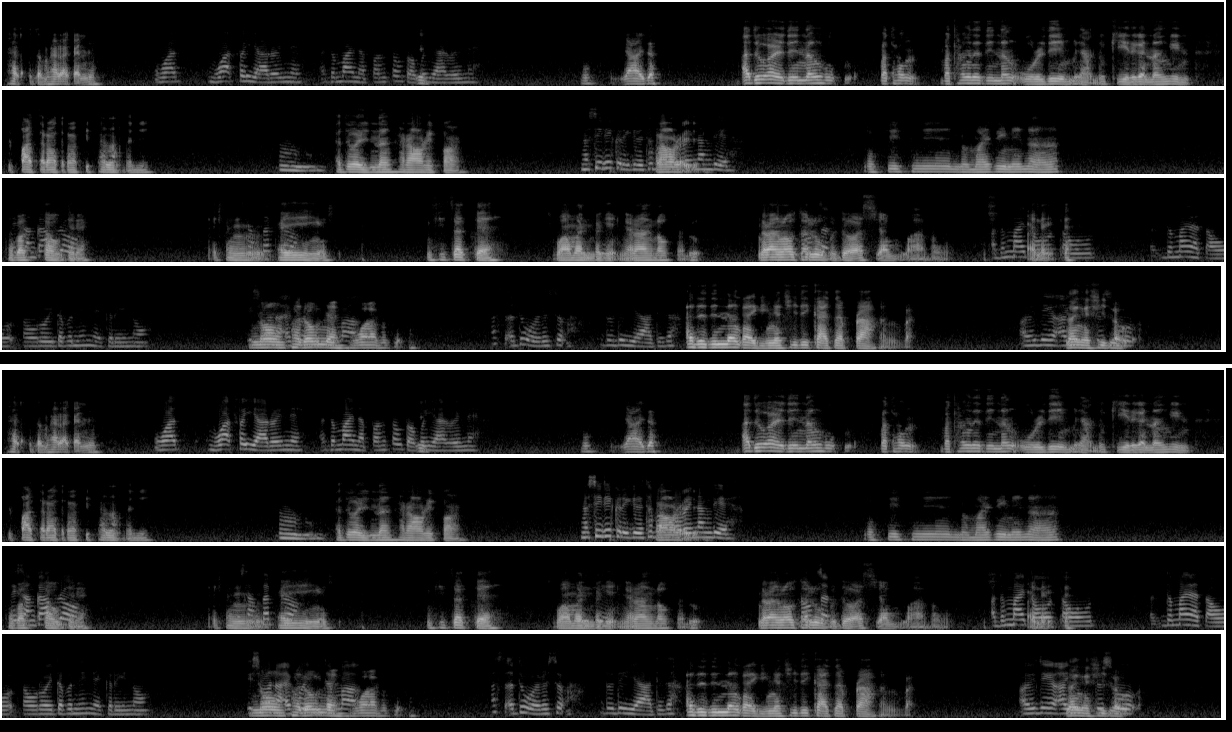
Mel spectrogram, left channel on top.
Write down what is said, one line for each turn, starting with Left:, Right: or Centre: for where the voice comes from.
Left: ꯑꯗꯨꯝ ꯍꯥꯏꯔꯛꯀꯅꯤ
Right: ꯋꯥꯠ ꯋꯥꯠ ꯆꯠꯄ ꯌꯥꯔꯣꯏꯅꯦ ꯑꯗꯨꯃꯥꯏꯅ ꯄꯪꯇꯧ ꯇꯧꯕ
Left: ꯎ
Right: ꯌꯥꯔꯣꯏꯅꯦ
Left: ꯎꯝ ꯌꯥꯏꯗꯣ ꯑꯗꯨ ꯑꯣꯏꯔꯗꯤ ꯅꯪꯕꯨ ꯃꯊꯪ ꯃꯊꯪꯗꯗꯤ ꯅꯪ ꯎꯔꯗꯤ ꯃꯌꯥꯝꯗꯨ ꯀꯔꯒ ꯅꯪ ꯄꯥꯇ꯭ꯔ ꯇ꯭ꯔꯥ ꯄꯤꯤꯁꯥ ꯂꯒꯅꯤ
Right: ꯎꯝ
Left: ꯑꯗꯨ ꯑꯣꯏꯔꯗꯤ ꯅꯪ ꯍꯔꯥꯎꯔꯤꯀꯣ
Right: ꯉꯁꯤꯗꯤ ꯀꯔꯤ ꯀꯔꯤ ꯊꯕꯛ
Left: ꯍꯔꯥꯎꯔꯛꯏꯗ
Right: ꯇꯧꯔꯦ ꯅꯪꯗꯤ
Left: ꯉꯁꯤꯁꯦ ꯅꯣꯡꯃꯥꯏꯖꯤꯡꯅꯤꯅ ꯊꯕꯛ
Right: ꯂꯥꯏꯁꯪ ꯀꯥꯕ꯭ꯔꯣ
Left: ꯇꯧꯗ꯭ꯔꯦ ꯑꯩꯁꯪ
Right: ꯂꯥꯏꯁꯪ ꯆꯠꯄ꯭ꯔꯣ
Left: ꯑꯩ ꯉ ꯉꯁꯤ ꯆꯠꯇꯦ ꯑ ꯋꯥꯃꯟꯕꯒꯤ
Right: ꯀꯔꯤꯒꯤ
Left: ꯉꯔꯥꯡ ꯂꯥꯎ ꯆꯠꯂꯨ ꯉꯔꯥꯡ ꯂꯥꯎ
Right: ꯂꯧ
Left: ꯆꯠꯂꯨꯕꯗꯣ
Right: ꯆꯠ
Left: ꯑꯁ ꯌꯥꯝ ꯋꯥꯕ ꯑꯁ
Right: ꯑꯗꯨꯃꯥꯏꯅ
Left: ꯎꯄꯥꯏ ꯂꯩꯇꯦ
Right: ꯇꯧꯧ ꯑꯗꯨꯃꯥꯏꯅꯧ ꯇꯧꯔꯣꯏꯗꯕꯅꯤꯅꯦ ꯀꯔꯤꯅꯣ ꯏꯁꯣꯔꯅ
Left: ꯅꯣꯡ
Right: ꯑꯩꯈꯣꯏꯒꯤꯗꯃꯛ
Left: ꯐꯥꯗꯣꯛꯅꯦ ꯋꯥꯕꯒꯤ
Right: ꯑꯁ ꯑꯗꯨ ꯑꯣꯏꯔꯁꯨ ꯑꯗꯨꯗꯤ ꯌꯥꯗꯦꯗ
Left: ꯑꯗꯨꯗꯤ ꯅꯪ ꯀꯥꯏꯒꯤ ꯉꯁꯤꯗꯤ ꯀꯥꯏ ꯆꯠꯄ꯭ꯔꯥ ꯍꯪꯕ
Right: ꯑꯗꯨꯗꯤ ꯑꯌꯨꯛꯇꯁꯨ
Left: ꯅꯪ ꯉ ꯁꯤ ꯂꯑꯣ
